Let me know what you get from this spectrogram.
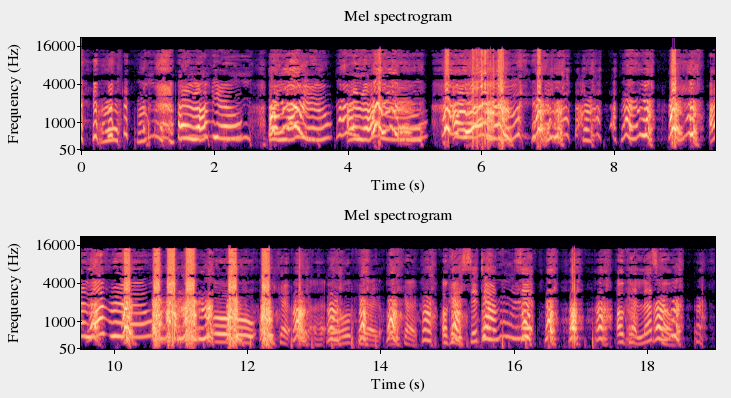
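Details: Talking dog producing a long series of rising and falling yodel-like moans and whines, nearly continuous over many seconds, mixed with sharp clicks and a person speaking close by.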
